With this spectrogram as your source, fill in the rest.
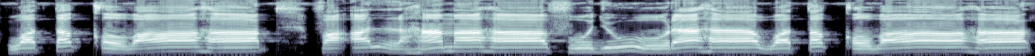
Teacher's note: काफ के ऊपर आपने थोड़ा सा कलकला करना है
